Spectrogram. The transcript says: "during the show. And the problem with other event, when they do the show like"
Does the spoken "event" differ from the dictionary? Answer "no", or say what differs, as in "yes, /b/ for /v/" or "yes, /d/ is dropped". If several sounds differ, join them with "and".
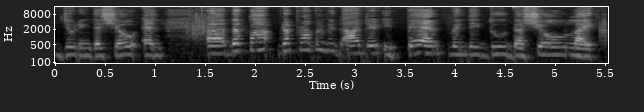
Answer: yes, /p/ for /v/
